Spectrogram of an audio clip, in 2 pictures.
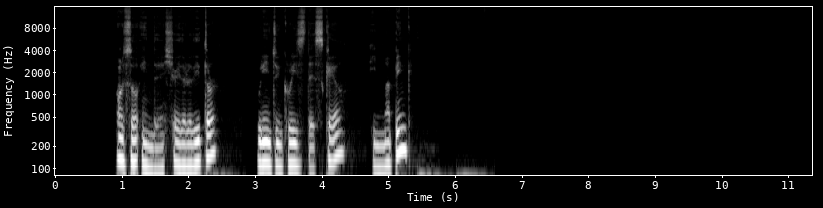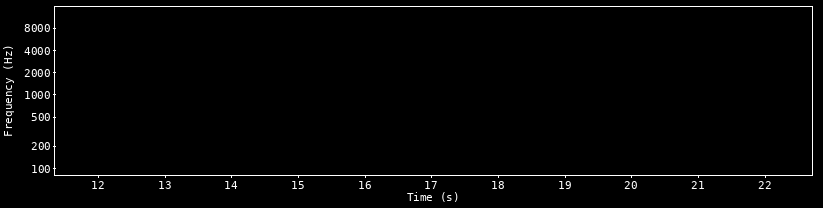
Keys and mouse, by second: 0.6 click, 1.4 click, 2.4 middle click, 3.1-4.3 drag, 4.3-6.7 middle drag, 7.4 middle click, 9.6 click, 10.7-13.5 drag, 15.2 middle click, 15.7 click.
